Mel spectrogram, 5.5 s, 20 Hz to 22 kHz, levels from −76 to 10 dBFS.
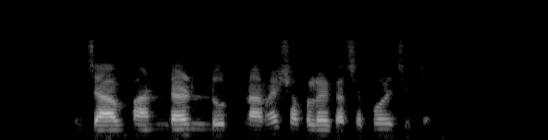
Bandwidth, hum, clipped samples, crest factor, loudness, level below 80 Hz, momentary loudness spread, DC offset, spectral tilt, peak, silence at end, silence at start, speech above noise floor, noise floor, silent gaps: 8 kHz; none; under 0.1%; 20 dB; -27 LUFS; -82 dBFS; 13 LU; under 0.1%; -3 dB/octave; -8 dBFS; 1.55 s; 0.9 s; over 64 dB; under -90 dBFS; none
